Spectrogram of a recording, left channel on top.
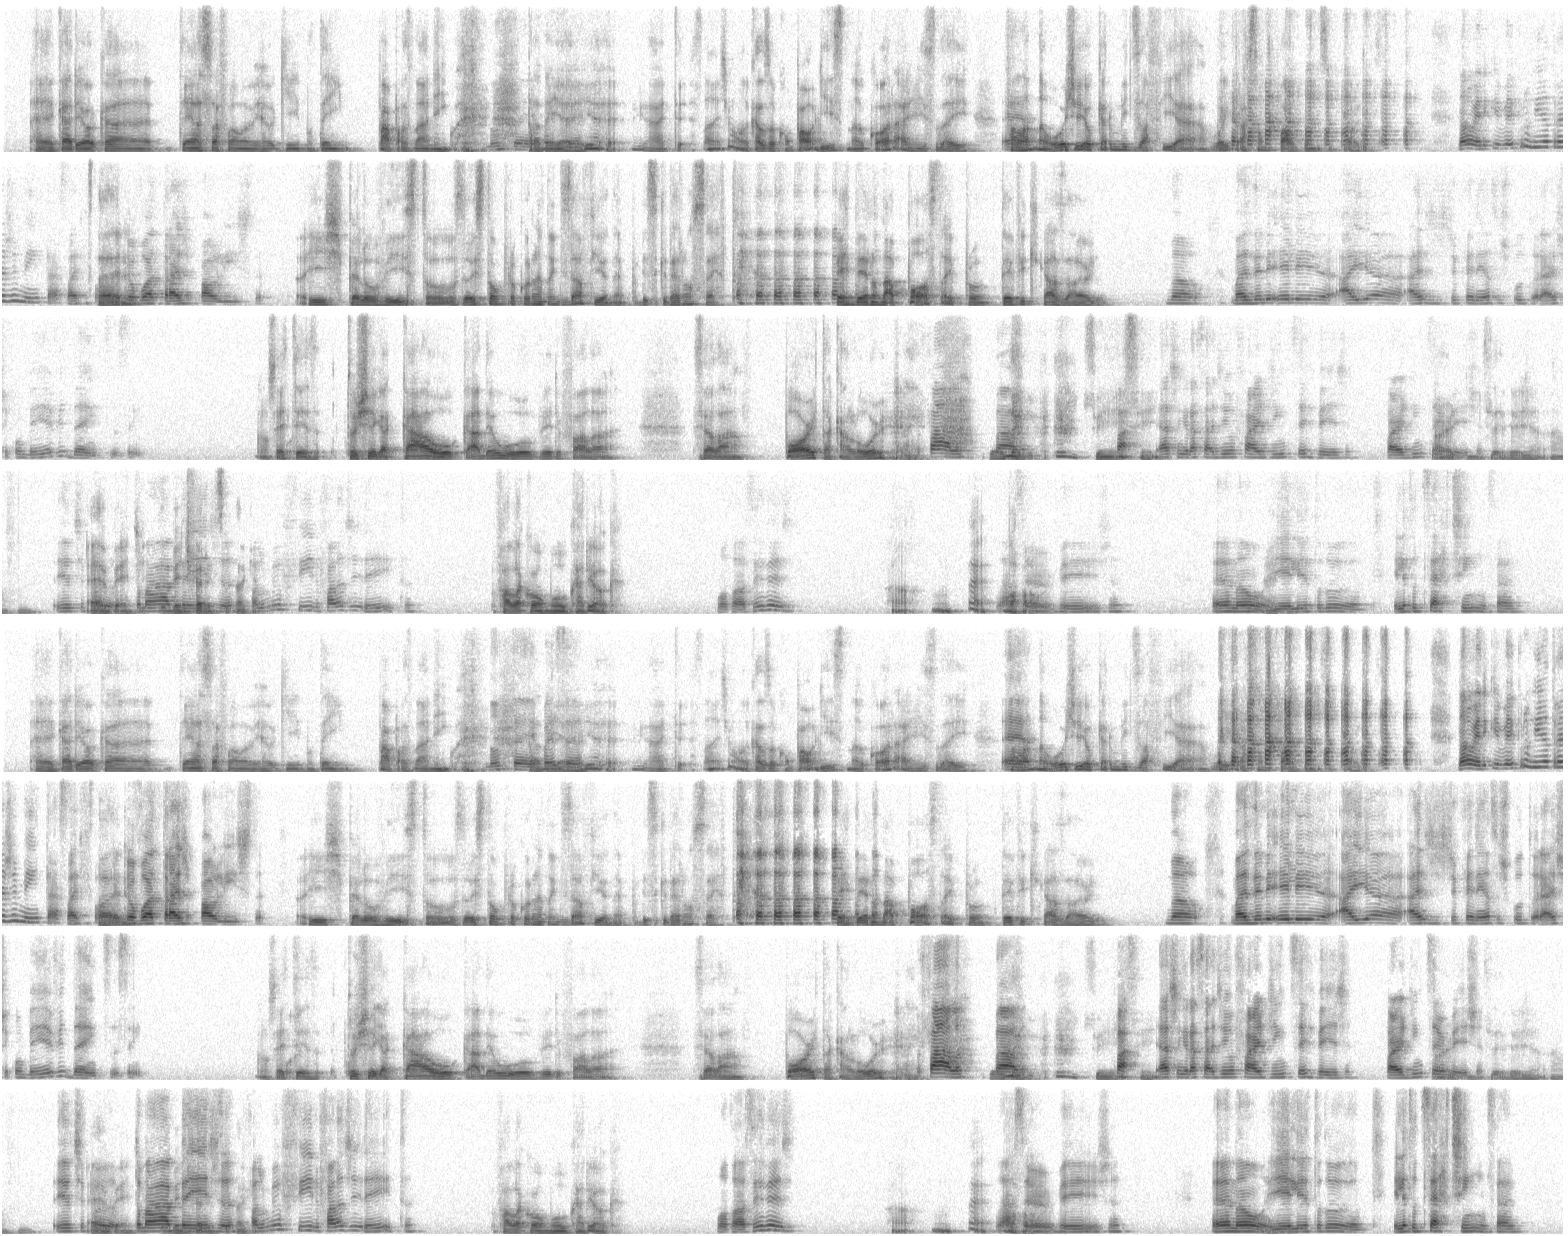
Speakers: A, on the left; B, on the right.
A: É, carioca tem essa fama mesmo que não tem papas na língua. <laughs>
B: Não tem,
A: Tá
B: pois
A: nem
B: é.
A: aí. É, é interessante, mano. Casou com paulista, não. Coragem, isso daí.
B: É.
A: Falar,
B: é.
A: não, hoje eu quero me desafiar. Vou
B: <laughs>
A: ir pra São Paulo conhecer um paulista.
B: Não, ele que veio pro Rio atrás de mim, tá? Sai fora,
A: Sério?
B: que eu vou atrás de paulista.
A: Ixi, pelo visto, os dois estão procurando um desafio, né? Por isso que deram certo.
B: <laughs>
A: Perderam na aposta e pronto, teve que casar.
B: Não, mas ele, ele, aí a- as diferenças culturais ficam bem evidentes, assim,
A: Com certeza.
B: por, porque,
A: Tu chega cá ou cadê o ovo? Ele fala, sei lá, porta, calor.
B: fala,
A: <laughs>
B: fala,
A: Sim,
B: fa,
A: sim.
B: eu acho engraçadinho o fardinho de cerveja, fardinho de cerveja.
A: Pardinho, cerveja. Uhum.
B: Eu, tipo,
A: É bem, di-
B: tomar uma
A: é bem
B: breja.
A: diferente o sotaque.
B: Falo, meu filho, fala direito.
A: Fala como o carioca.
B: Montar uma cerveja.
A: Ah, hum, é,
B: Ah,
A: normal.
B: cerveja. É, não.
A: É.
B: E ele é todo. Ele é tudo certinho, sabe?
